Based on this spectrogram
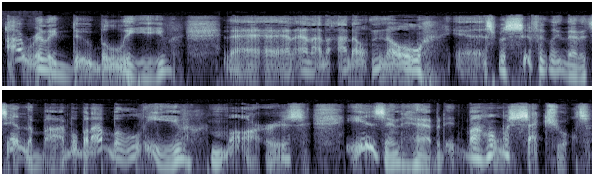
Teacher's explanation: He has no volume to his voice. It's almost that vocal fry that they talk about. It's almost like an obscene mean phone caller.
